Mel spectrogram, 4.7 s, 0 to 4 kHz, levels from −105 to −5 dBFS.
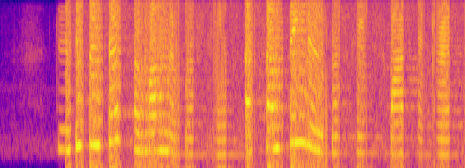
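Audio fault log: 0.65–4.66 s, mu-law and A-law mixed up: speech turns harsh and gritty and pauses fill with hiss, because A-law telephone bytes are decoded as mu-law, scrambling levels and lifting near-silent samples.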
